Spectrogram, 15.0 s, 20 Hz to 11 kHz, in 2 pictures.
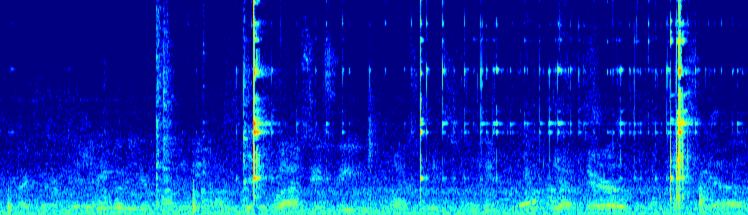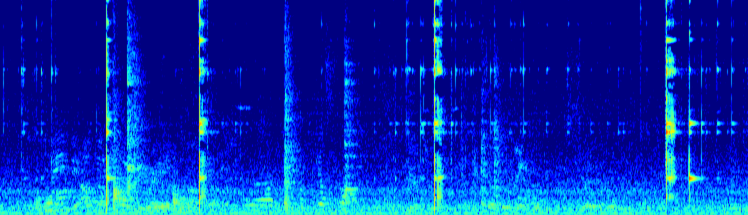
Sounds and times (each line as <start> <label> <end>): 2.4 empty glasses clinking together 8.9
9.5 empty glasses clinking together 9.9
11.2 empty glasses clinking together 14.9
